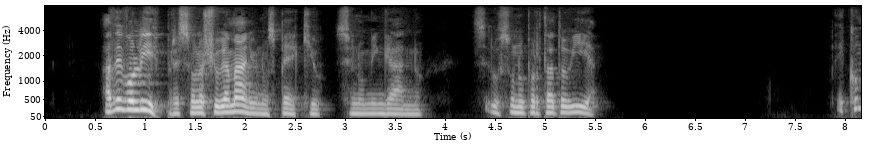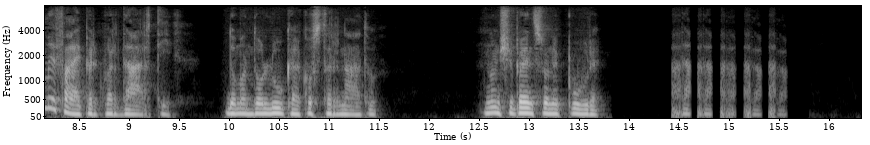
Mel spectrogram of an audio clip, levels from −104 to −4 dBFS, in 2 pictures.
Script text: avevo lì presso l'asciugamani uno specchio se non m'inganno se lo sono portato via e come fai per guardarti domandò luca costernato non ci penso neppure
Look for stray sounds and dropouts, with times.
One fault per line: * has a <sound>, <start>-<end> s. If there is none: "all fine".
* has a laugh, 14.4-15.6 s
